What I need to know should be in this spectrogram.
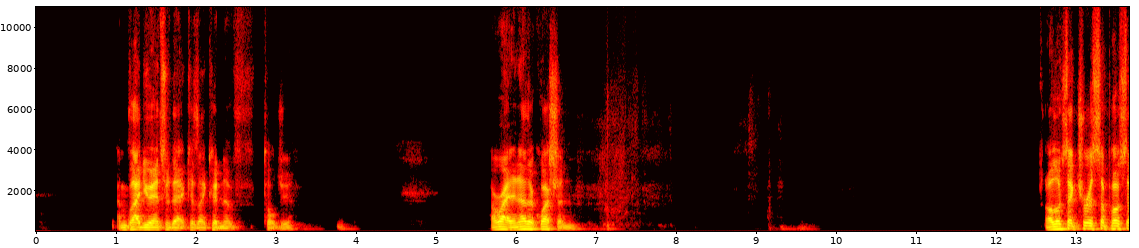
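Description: A second middle-aged man speaks calmly over an online call.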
